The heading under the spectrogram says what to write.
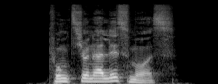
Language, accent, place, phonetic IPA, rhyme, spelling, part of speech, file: German, Germany, Berlin, [fʊŋkt͡si̯onaˈlɪsmʊs], -ɪsmʊs, Funktionalismus, noun, De-Funktionalismus.ogg
- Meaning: functionalism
